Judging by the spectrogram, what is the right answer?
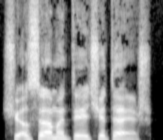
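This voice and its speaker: A man's voice: sits high, animated, slow pace, creaky, no echo, clean studio sound, exaggerated voice. A man voicing a wry male colleague. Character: ironic male office colleague, dry humor.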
